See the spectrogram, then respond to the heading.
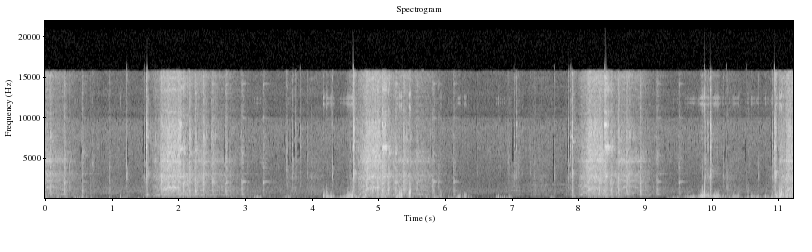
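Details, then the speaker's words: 1987 Lawn-Boy 5127 mower, carburetor cleaned last year after 10 years unused, no primer, manual pull start on choke then off choke: repeated pull-cord bursts with brief sputters that never catch; cranks but won't start, likely slightly flooded. "okay take it off choke uhoh that's a no start okay so I think I got it a little bit flooded"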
